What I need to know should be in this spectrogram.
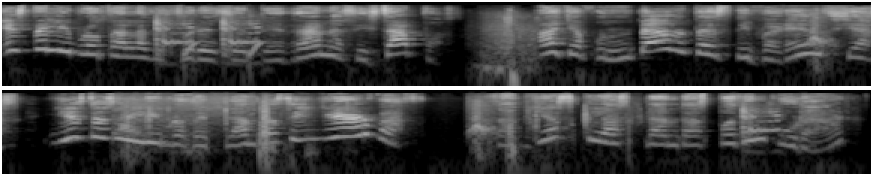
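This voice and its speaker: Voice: extremely high pitch, sing-song, moderate pace, very noisy. A performer voicing a shy, bookish young owl demon prince boy in a cartoon fan dub, timid and polite, with a Latin American Spanish accent. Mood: eager.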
